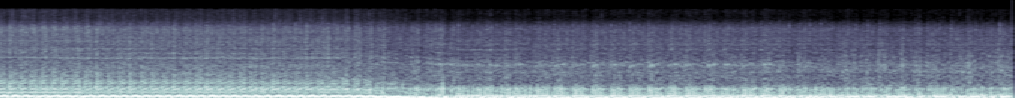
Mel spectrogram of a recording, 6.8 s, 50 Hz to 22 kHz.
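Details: 2000 Suzuki Hayabusa after installing new exhaust manifold gaskets: deep-toned engine drops from a quick blip into a lumpy idle of about four beats a second, with nothing tapping or rattling over it; normal idle.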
